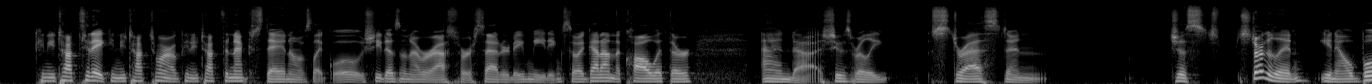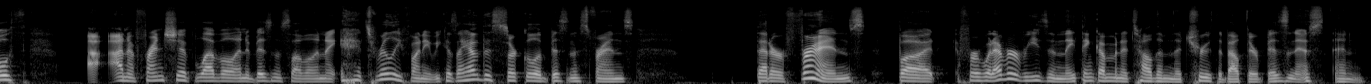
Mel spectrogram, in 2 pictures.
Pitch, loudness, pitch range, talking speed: 150 Hz, -28 LUFS, 130-165 Hz, 190 wpm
